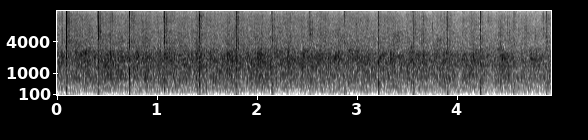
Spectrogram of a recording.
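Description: A round of applause for volunteer staff at a medical school white coat ceremony, dense steady clapping from a large audience with sharp individual claps standing out, sustained throughout at moderate volume.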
